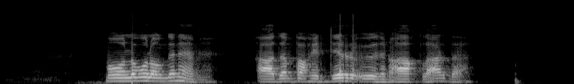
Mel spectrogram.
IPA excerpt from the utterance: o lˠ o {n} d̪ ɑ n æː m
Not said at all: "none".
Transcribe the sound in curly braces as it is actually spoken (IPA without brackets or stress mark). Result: ŋ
